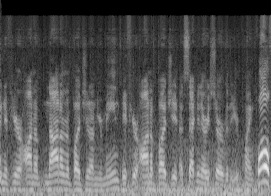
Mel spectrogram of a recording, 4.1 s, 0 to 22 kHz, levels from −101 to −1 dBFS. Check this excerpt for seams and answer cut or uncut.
cut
